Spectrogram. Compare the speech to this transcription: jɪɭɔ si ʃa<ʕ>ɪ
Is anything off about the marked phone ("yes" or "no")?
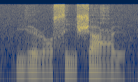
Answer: no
